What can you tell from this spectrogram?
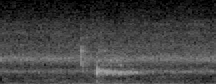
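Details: Cicadas on Raya Island near Phuket, southern Thailand, keep up a steady, high, buzzing drone near nightfall, broken once by a brief higher chirp.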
